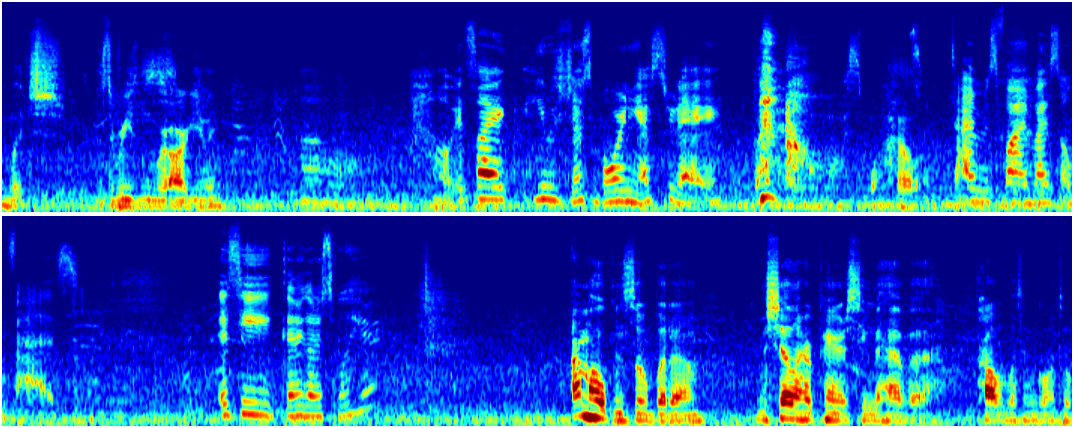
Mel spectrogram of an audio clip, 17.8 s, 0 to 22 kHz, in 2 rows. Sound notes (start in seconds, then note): 6.2 Ja'nelle laughing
